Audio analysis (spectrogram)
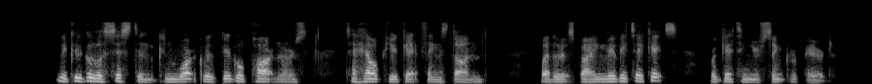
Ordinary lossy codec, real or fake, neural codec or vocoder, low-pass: AAC, 48 kbps; fake; codec, 16 kHz, 2 kbps, FreqCodec, smaller model; 7.2 kHz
